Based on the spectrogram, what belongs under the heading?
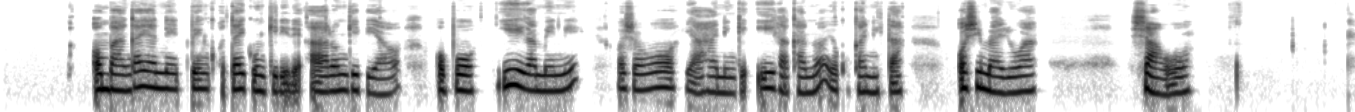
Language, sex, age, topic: Oshiwambo, female, 18-24, finance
